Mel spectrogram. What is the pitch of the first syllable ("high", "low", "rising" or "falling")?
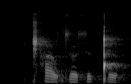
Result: falling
